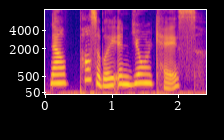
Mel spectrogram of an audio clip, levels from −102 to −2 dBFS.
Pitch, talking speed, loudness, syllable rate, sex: 250 Hz, 125 wpm, -18 LUFS, 4.1 syllables/s, female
